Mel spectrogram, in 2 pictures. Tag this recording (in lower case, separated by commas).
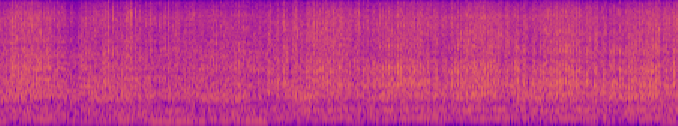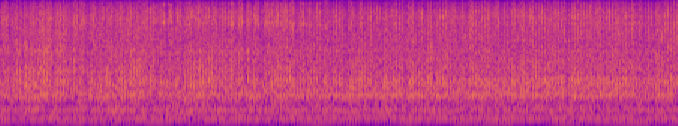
engine, vroom, car, vehicle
